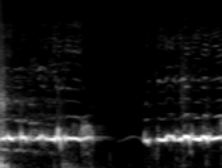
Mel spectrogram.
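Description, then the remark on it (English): A person imitates a turkey gobble with two warbling, trilled bursts separated by a short pause. The voice is steady in pitch. “Is that turkey?”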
